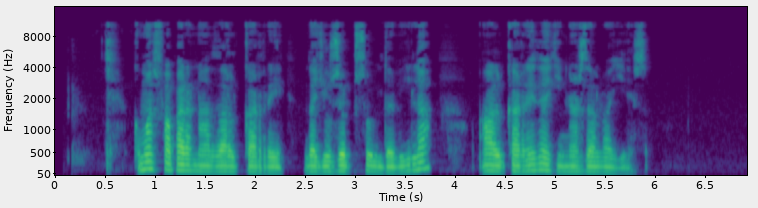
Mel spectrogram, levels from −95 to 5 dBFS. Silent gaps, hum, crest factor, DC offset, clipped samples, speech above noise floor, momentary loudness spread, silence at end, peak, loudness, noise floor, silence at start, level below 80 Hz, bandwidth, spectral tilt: none; none; 22 dB; under 0.1%; under 0.1%; 52 dB; 16 LU; 1.05 s; -4 dBFS; -25 LUFS; -76 dBFS; 0.5 s; -60 dBFS; 11.5 kHz; -6 dB/octave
